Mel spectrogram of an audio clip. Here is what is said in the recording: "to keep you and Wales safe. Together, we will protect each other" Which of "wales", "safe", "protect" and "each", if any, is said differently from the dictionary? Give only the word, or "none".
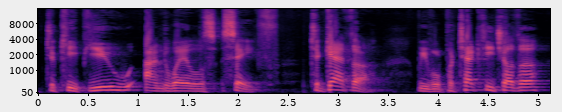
none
